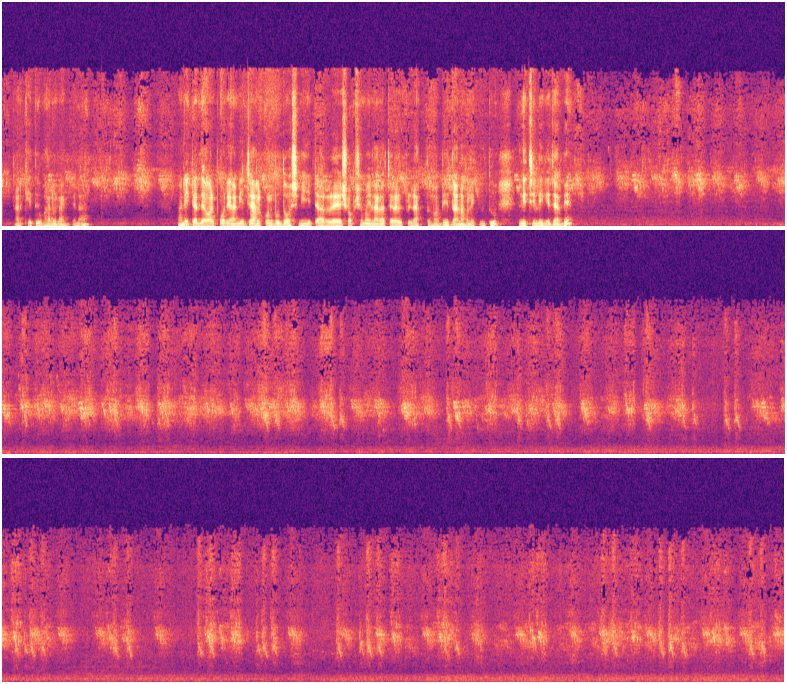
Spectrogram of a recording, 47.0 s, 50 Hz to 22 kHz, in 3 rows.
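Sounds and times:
low steady hum: 0:00.0 - 0:46.9.

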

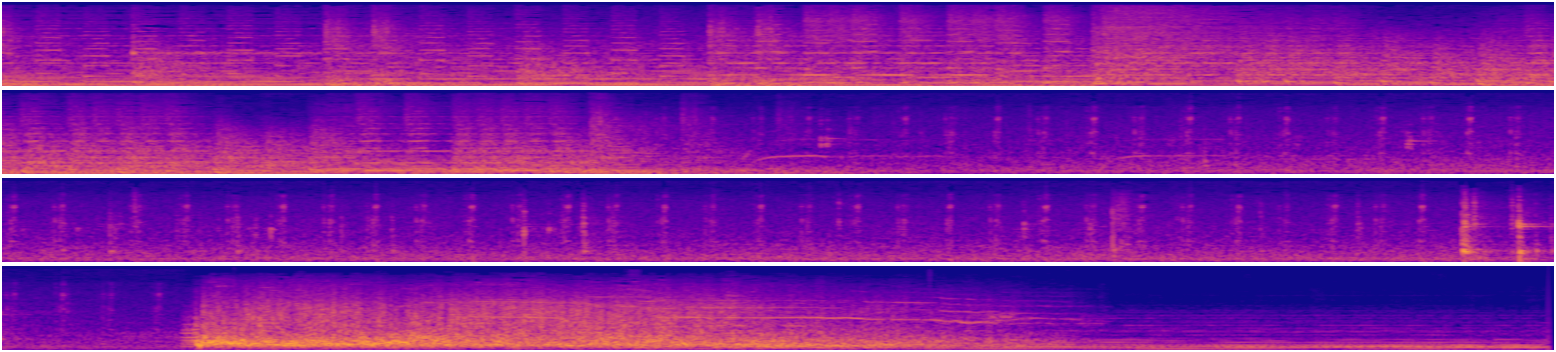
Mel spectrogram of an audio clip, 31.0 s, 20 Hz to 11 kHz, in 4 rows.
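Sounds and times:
clock-like ticking: 0:10.0 - 0:25.6
sharp clicks: 0:11.0 - 0:25.7
loud burst of noise: 0:24.2 - 0:28.8.

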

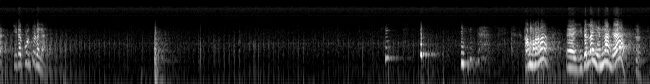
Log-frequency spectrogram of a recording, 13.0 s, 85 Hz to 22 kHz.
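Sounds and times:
film soundtrack hiss: 0:00.0 - 0:13.0
dull knock: 0:03.0 - 0:03.4.

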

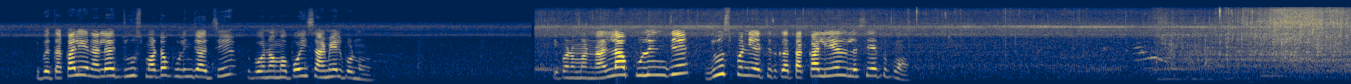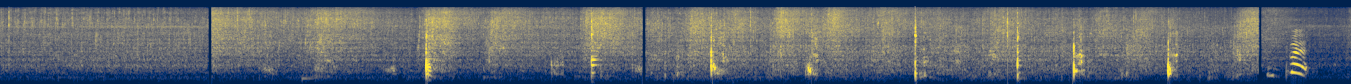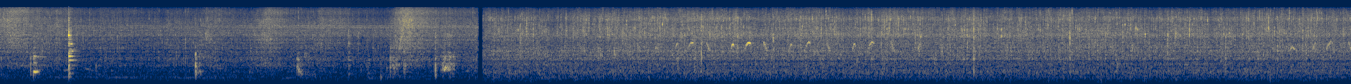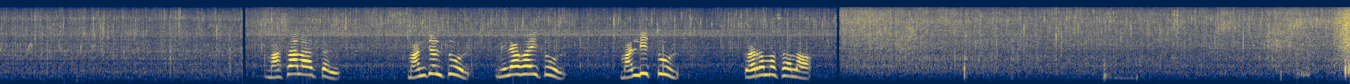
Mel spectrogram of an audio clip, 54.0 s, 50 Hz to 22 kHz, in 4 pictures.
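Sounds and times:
food sizzling in a metal pot: 0:00.0 - 0:54.0
spoon scraping and knocking pot: 0:16.1 - 0:26.1.

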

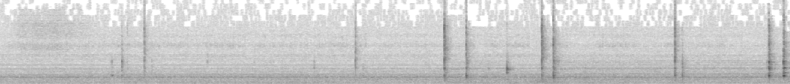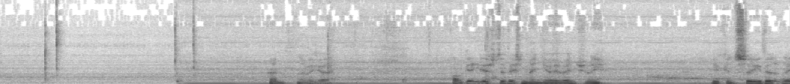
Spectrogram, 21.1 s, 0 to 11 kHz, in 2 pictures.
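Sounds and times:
stepper motor humming: 0:12.9 - 0:21.0.

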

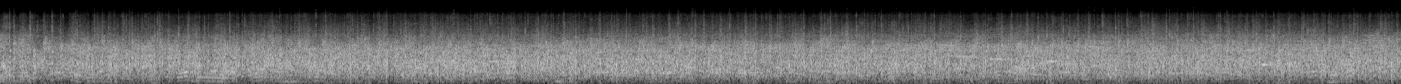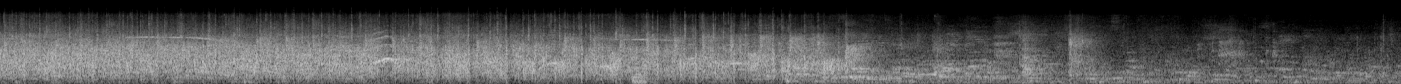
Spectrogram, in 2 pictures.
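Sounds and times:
audience applauding: 0:00.0 - 0:22.9.

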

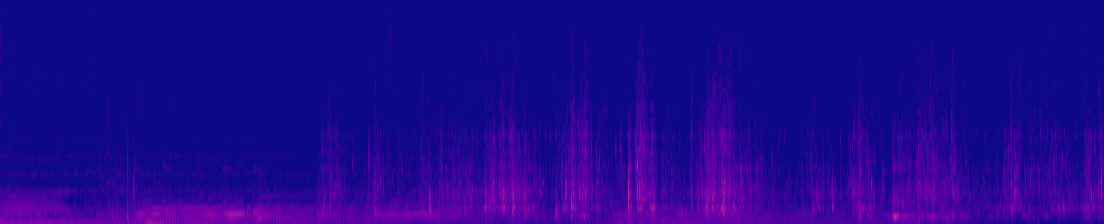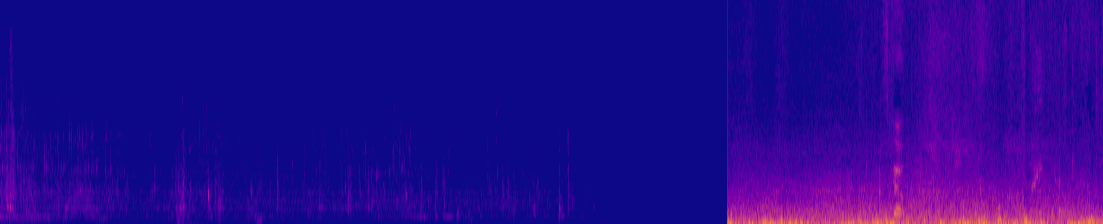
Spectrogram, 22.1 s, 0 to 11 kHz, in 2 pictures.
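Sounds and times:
water splashing and trickling: 0:03.2 - 0:17.1.

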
